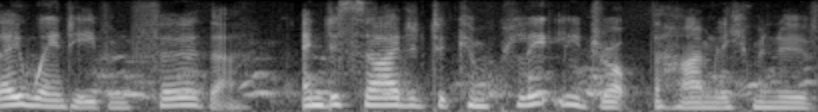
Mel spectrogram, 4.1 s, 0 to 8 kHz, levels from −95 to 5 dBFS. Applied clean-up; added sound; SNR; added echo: none; Bark; 12 dB; none.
